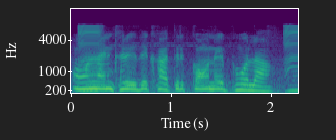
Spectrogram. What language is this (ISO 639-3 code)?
bho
